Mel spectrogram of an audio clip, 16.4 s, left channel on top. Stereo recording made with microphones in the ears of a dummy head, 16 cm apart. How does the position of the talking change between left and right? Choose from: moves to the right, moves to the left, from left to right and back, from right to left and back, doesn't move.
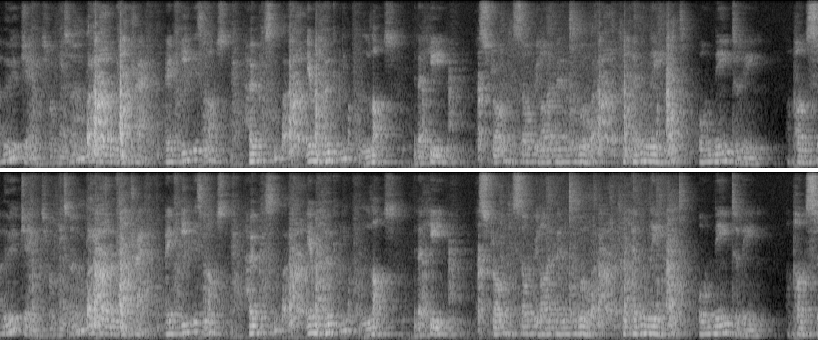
from right to left and back.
